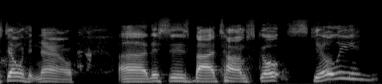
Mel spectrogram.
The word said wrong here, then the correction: Scioli: Somebody pronounce that speaks Scioli. – Okay, there we go. Scioli.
